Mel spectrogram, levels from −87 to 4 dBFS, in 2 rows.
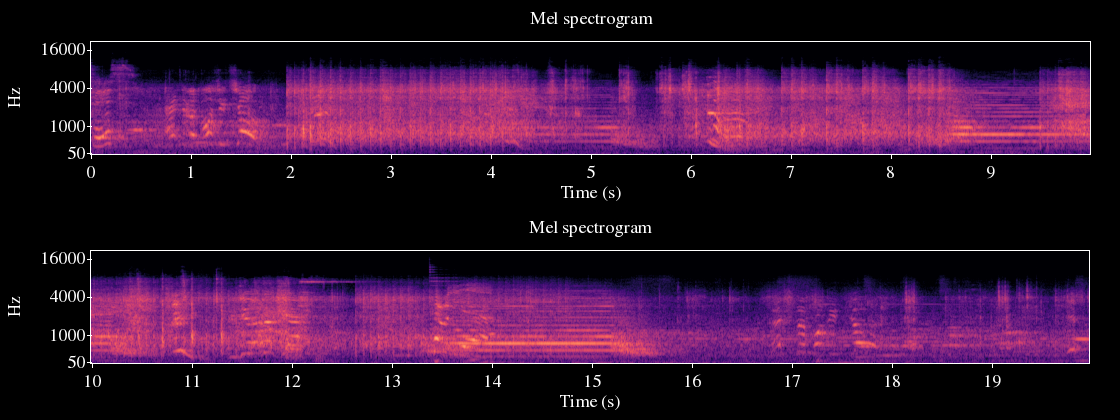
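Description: From 13.31 s to the end, periodic clock jitter at around 1 kHz adds sidebands either side of each component, giving a rough, metallic edge that fades in silences.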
